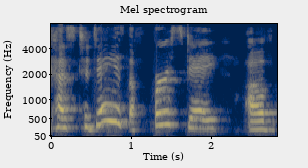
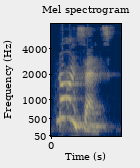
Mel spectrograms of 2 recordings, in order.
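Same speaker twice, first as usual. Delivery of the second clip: much higher, brushing it off; brisk dismissal; 11 semitones higher than usual. Acted. Father brushing off his daughter, high and brisk. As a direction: wave the worry away. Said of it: "said Mister Hartwell".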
